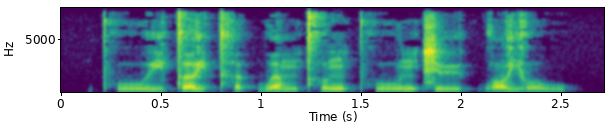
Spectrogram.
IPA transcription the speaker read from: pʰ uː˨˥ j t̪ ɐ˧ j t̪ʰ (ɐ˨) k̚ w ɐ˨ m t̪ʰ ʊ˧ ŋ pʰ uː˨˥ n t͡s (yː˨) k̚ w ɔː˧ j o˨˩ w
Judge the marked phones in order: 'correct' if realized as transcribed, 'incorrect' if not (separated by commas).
incorrect, correct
